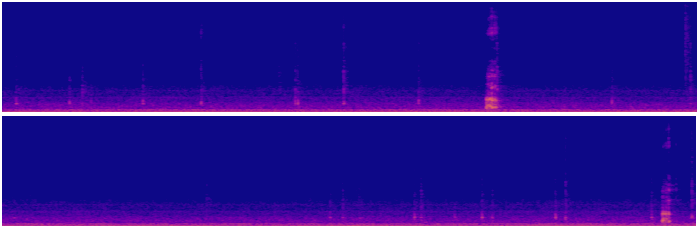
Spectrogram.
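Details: Two abrupt, clipped hiccups about nine seconds apart in a quiet, humming room, from a person who had hiccups for the first time in a long time and filmed them quickly.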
